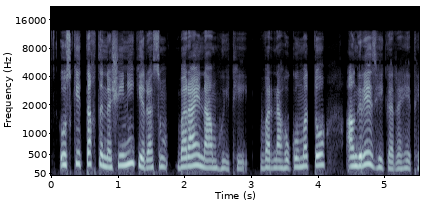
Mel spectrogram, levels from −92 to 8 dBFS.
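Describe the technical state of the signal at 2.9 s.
At 2.9 s the speech is passing through MP2 compression, as it does for the whole clip, and this is likely what shapes the sound here. Short of bits, the encoder has switched off its upper sub-bands entirely, so nothing remains above 12.2 kHz, a limit that fits a rate near 64 kbps. The bands that survive are coarsely quantised and flicker in and out, leaving the speech dull with a plainly audible gurgling, granular distortion.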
